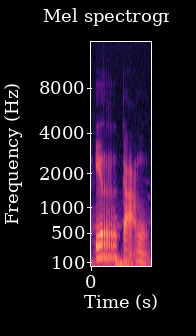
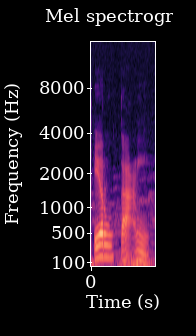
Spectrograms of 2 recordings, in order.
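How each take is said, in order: First: The r is pronounced light and thin. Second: The r is pronounced heavy and thick. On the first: The speaker calls it wrong. "bukan irka'u. Jadi keliru" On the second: The speaker calls it right. "harus dibaca tafkhim atau tebal. Irka'u itu ya"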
